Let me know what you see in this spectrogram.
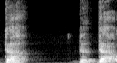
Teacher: we're not actually saying D. We actually saying TH, but it be fast and it sound like D.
